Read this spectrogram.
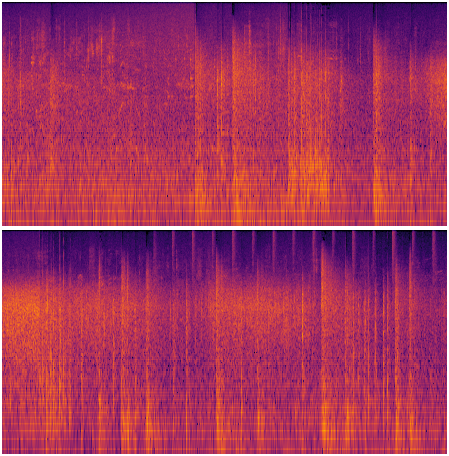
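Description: Fireworks boom and bang repeatedly in the open air.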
